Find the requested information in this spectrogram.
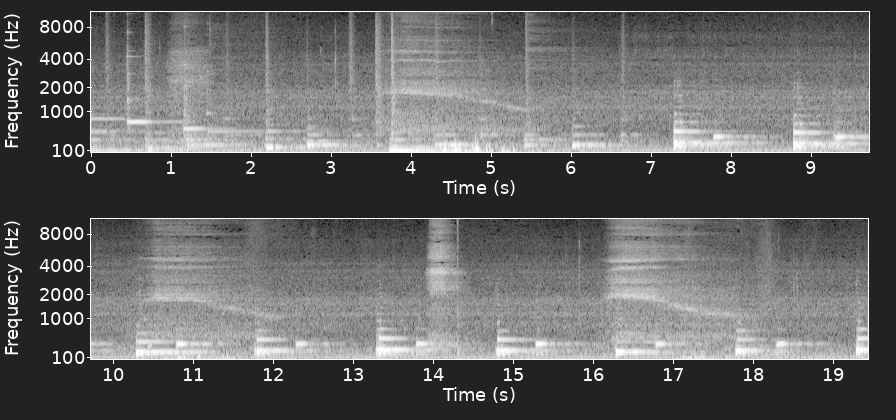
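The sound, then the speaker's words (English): Three slow, deep breaths are taken as a calming exercise, evenly spaced about six seconds apart, each a soft whoosh over gentle chiming music. “My puppy mind only heels if I take three slow, deep breaths. Let's try it together.”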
